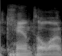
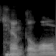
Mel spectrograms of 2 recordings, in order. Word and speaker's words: Cantillon: Cantillon, I think it's, people often say the Cantillon, but I think it's actually pronounced Cantillon effect.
